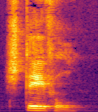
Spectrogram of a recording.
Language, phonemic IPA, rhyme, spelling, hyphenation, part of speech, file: Dutch, /ˈsteː.vəl/, -eːvəl, stevel, ste‧vel, noun, Nl-stevel.ogg
- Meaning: boot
